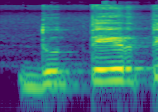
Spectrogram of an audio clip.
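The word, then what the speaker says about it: Duterte: देखो, Rodrigo दुतेर्ते इसका उच्चारण होगा।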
